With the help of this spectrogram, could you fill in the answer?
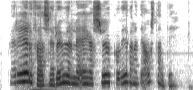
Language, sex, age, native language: Icelandic, female, 60-69, Icelandic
